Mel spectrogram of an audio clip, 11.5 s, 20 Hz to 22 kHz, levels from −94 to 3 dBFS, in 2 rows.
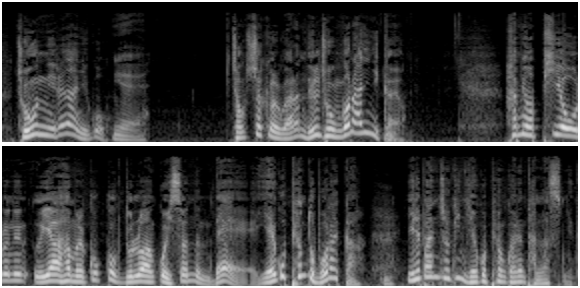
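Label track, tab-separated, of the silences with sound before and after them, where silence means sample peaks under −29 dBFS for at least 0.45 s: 1.300000	2.260000	silence
3.980000	5.070000	silence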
